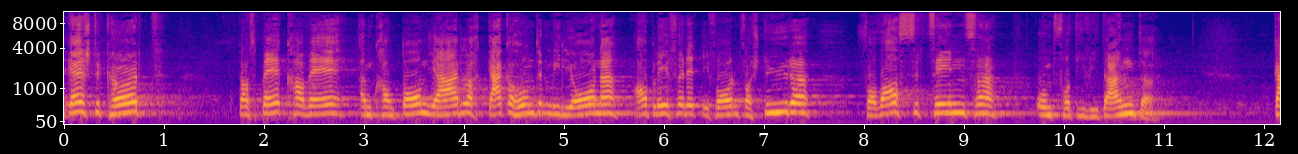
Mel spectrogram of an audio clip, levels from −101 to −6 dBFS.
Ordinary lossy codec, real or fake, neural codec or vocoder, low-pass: none; real; none; none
